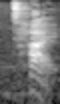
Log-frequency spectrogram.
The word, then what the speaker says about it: 台: The fourth tone in Mandarin, which is a falling tone. For example, this word tai. Okay, so tai is a falling tone in Mandarin.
